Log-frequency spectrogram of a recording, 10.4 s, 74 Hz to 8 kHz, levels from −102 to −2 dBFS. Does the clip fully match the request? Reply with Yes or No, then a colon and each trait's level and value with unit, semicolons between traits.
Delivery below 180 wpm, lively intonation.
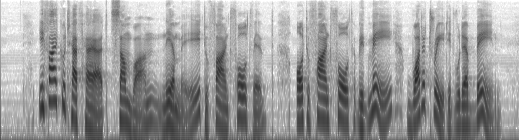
Yes: average, 155 wpm; wide, 6.3 semitones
